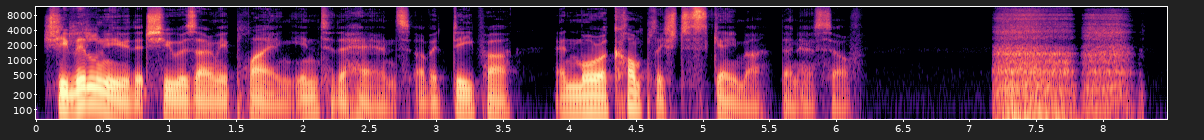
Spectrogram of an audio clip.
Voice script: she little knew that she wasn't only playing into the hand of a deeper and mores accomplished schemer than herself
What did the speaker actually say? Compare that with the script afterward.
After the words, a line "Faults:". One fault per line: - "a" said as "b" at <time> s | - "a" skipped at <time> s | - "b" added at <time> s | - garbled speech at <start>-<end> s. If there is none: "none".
she little knew that she was only playing into the hands of a deeper and more accomplished schemer than herself
Faults:
- "wasn't" said as "was" at 1.0 s
- "hand" said as "hands" at 2.3 s
- "mores" said as "more" at 4.0 s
